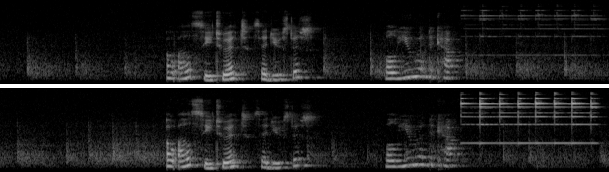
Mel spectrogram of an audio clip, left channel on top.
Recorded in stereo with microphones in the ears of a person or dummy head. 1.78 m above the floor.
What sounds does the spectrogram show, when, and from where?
1.7 s a woman speaking: 35° right (ahead or behind), 0.9 m; by 4.5 s 55° left (ahead or behind), 4 m
4.6 s a bell: 60° right (ahead or behind), 0.6 m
